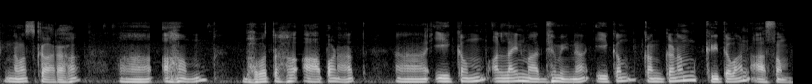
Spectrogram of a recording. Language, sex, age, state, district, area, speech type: Sanskrit, male, 18-30, West Bengal, Paschim Medinipur, urban, spontaneous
